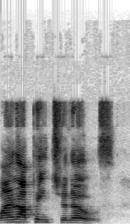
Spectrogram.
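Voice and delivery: put-on, imitated New York accent. Retelling advice from the teacher of the first magic tricks, Silly Billy's New York accent. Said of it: "he's got a very New York accent".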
